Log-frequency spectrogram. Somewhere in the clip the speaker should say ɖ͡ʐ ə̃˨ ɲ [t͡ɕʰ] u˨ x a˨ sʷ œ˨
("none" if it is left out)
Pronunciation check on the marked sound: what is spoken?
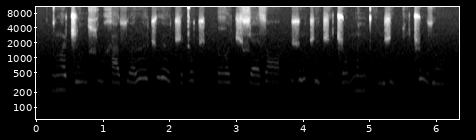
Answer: ɕ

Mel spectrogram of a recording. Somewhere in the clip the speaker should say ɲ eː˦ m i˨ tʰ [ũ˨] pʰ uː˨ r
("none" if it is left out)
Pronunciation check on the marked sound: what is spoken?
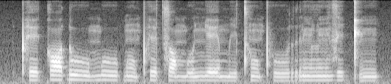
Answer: ũ˦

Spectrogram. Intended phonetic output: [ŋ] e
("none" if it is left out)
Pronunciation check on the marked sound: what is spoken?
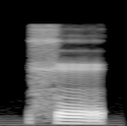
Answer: x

